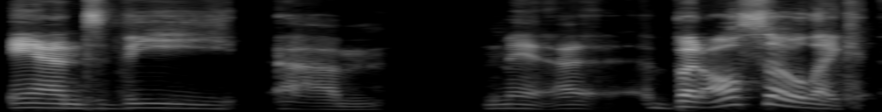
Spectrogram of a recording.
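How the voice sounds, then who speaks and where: A man's voice: mid-range voice, big pitch swings, drawn-out words, a bit bright. A man hosting a podcast interview, talking conversationally, asking open questions and dropping jokey asides. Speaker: podcast host. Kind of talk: casual interview chat.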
